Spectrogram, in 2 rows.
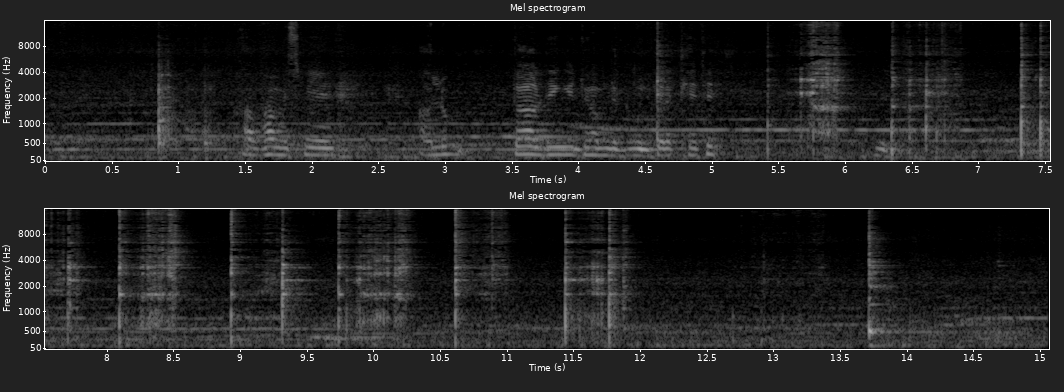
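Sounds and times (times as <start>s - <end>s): spoon scraping ceramic plate: 5.4s - 12.0s.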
